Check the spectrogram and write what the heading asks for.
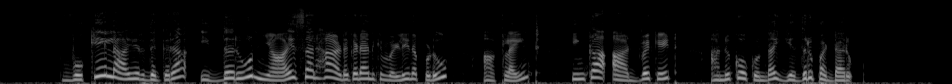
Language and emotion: Telugu, disgusted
